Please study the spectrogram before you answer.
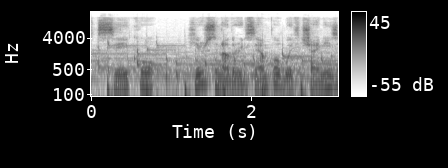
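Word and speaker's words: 成功: chinese it's pronounced chong kong in japanese it's pronounced seiko here's another example with chinese and korean the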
